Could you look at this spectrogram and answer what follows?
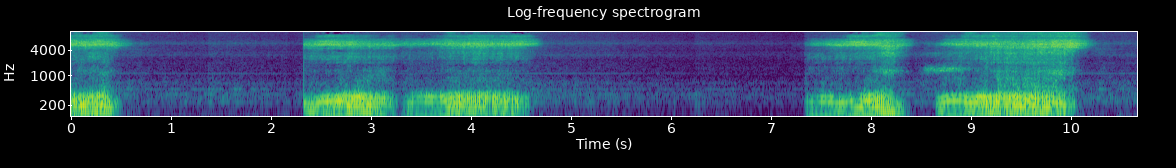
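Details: Heavy snoring with loud rattling snores in paired bursts about every five seconds, roughly 11 breaths a minute, and heavy breathing between.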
